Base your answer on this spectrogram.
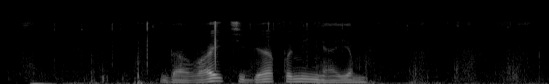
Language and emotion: Russian, neutral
